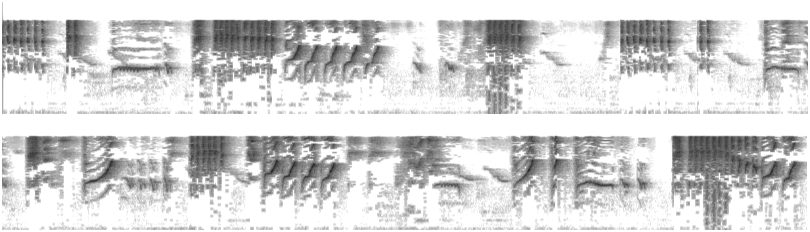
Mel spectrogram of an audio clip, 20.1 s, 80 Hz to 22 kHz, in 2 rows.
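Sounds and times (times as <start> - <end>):
olive-winged bulbul singing vigorously: 0.0 - 20.1.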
